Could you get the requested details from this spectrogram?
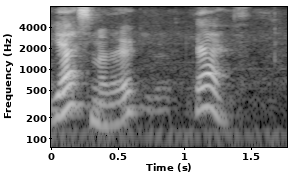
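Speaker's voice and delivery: plain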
